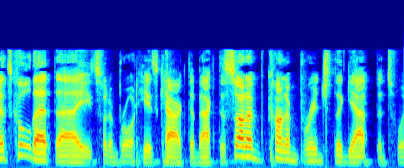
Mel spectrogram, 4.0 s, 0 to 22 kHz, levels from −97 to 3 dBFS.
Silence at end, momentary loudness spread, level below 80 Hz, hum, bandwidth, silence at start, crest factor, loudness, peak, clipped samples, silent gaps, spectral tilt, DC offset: 0 s; 11 LU; -64 dBFS; none; 7.8 kHz; 0 s; 22 dB; -25 LUFS; -4 dBFS; under 0.1%; none; -2.5 dB/octave; under 0.1%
